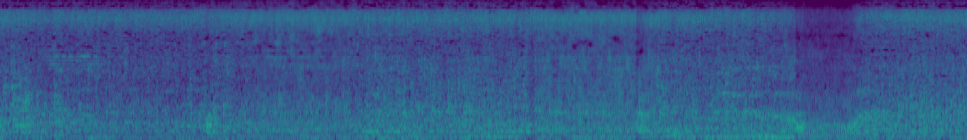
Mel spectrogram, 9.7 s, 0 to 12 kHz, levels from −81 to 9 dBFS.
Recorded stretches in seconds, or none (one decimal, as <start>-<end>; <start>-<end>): 0.0-2.5; 3.5-5.4; 6.6-7.8; 8.6-9.7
